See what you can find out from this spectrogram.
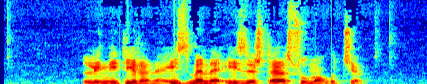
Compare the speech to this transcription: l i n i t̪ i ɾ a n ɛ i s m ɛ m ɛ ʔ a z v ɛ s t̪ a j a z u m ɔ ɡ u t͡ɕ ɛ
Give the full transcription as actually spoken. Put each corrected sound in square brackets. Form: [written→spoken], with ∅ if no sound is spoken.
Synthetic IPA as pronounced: l i [n→m] i t̪ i ɾ a n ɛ i [s→z] m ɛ [m→n] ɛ ʔ [a→i] z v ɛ [s→ʃ] t̪ a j a [z→s] u m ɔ ɡ u t͡ɕ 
